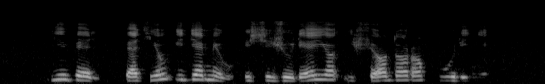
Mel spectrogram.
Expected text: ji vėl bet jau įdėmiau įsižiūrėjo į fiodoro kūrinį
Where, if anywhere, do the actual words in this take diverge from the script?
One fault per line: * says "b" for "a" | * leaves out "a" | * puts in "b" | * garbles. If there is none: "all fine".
all fine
